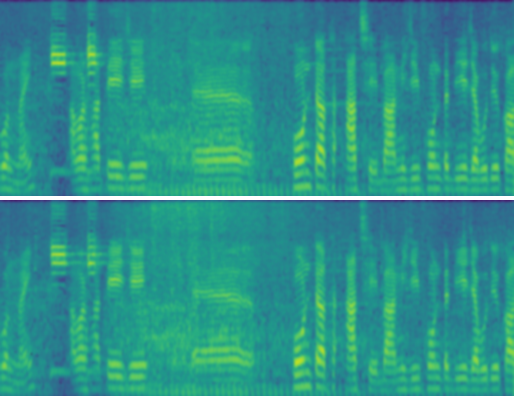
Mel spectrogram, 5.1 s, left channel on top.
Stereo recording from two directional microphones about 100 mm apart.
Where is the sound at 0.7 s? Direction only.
35° left (ahead or behind).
